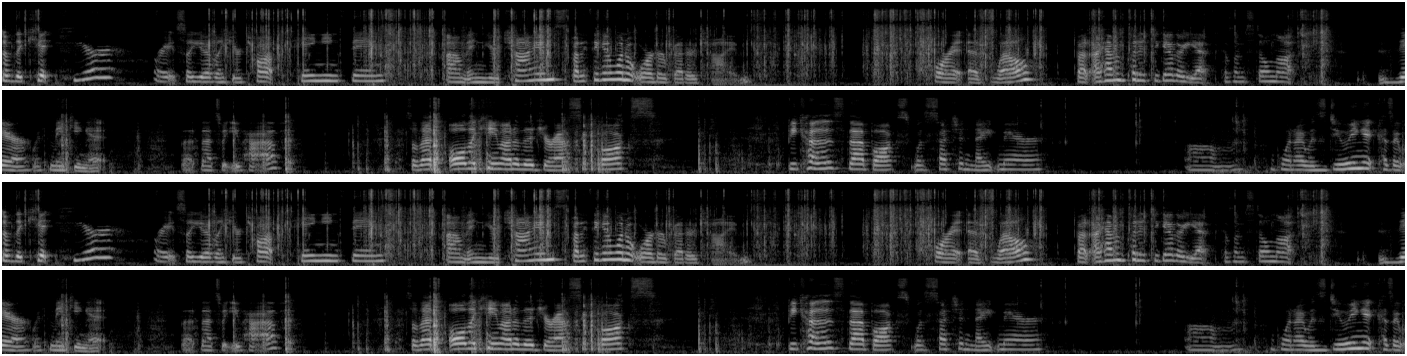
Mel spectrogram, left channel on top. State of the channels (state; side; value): identical; both; correlation 1.00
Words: of the kit here, right? So you have like your top hanging thing and your chimes, but I think I want to order better chimes for it as well. But I haven't put it together yet because I'm still not there with making it. But that's what you have. So that's all that came out of the Jurassic box. Because that box was such a nightmare when I was doing it, because it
